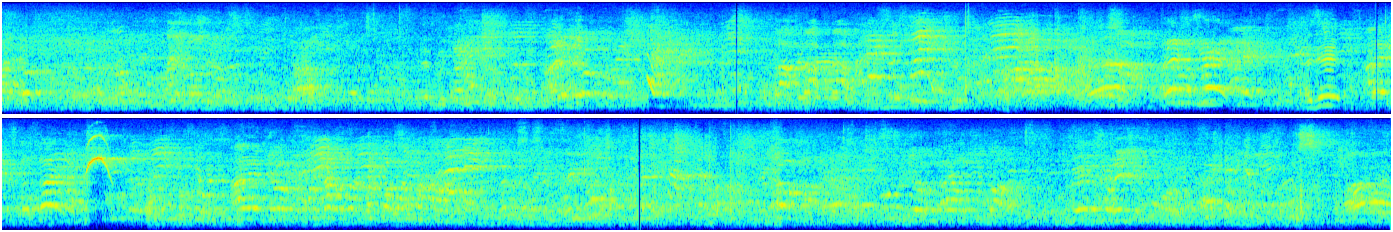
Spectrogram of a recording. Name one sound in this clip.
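A crowd of men and women shouts and cheers throughout.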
